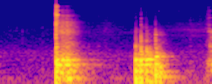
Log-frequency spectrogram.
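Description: A hardened steel punch hitting a hardened knife blade twice, each hit a sharp metallic click that rings briefly. The punch barely marks the blade, a sign the steel came through heat treatment fully hard.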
